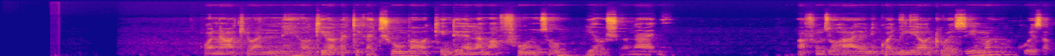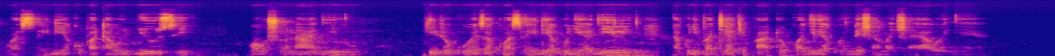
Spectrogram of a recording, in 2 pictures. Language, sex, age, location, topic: Swahili, male, 25-35, Dar es Salaam, education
